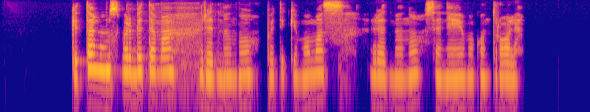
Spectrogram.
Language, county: Lithuanian, Šiauliai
